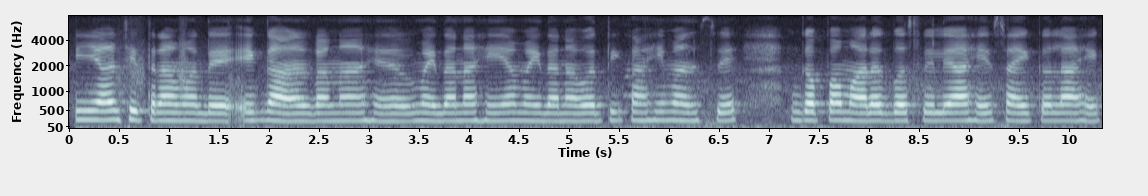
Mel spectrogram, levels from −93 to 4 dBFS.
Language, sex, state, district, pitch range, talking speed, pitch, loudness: Marathi, female, Maharashtra, Solapur, 210-220 Hz, 100 wpm, 215 Hz, -15 LUFS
